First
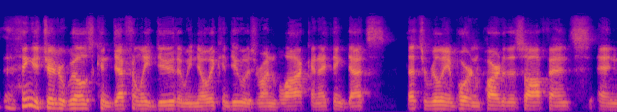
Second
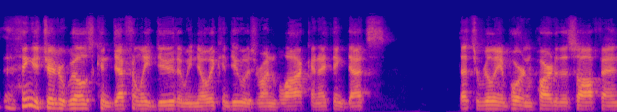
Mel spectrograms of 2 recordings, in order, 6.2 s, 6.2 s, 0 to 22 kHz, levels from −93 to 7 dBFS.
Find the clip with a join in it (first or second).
first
